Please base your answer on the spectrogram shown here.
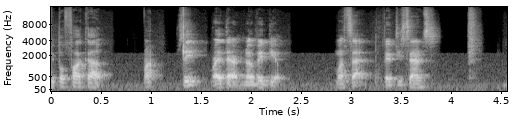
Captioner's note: snaps fingers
